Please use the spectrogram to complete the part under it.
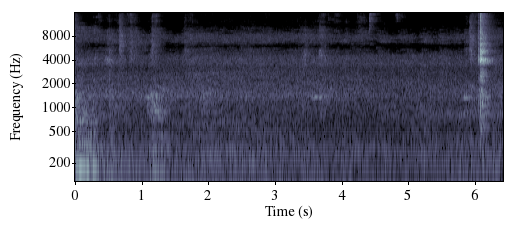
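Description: A cat gnaws and chews on a plastic strap nearby.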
